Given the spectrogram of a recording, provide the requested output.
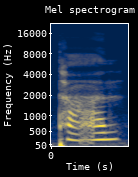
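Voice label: "tan", Mandarin Chinese, third tone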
